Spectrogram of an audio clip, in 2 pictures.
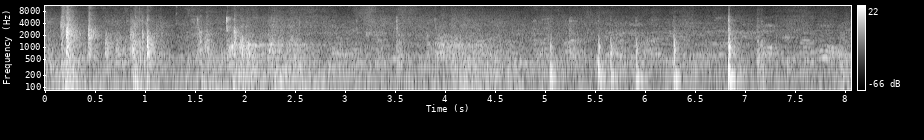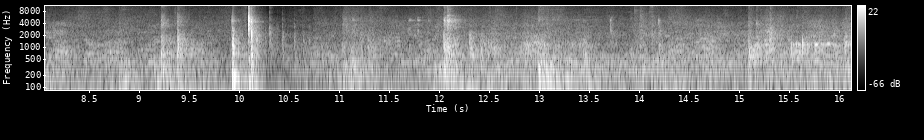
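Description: Foosball in play: irregular sharp clacks and knocks of the ball striking the plastic men and table walls and of rods banging, with a few louder slams about 7, 10, 12 and 13 seconds in.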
